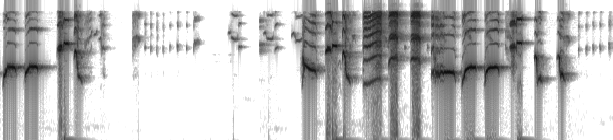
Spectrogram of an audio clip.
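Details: Orange-headed thrush song recorded in Indonesia: two clear whistled notes and a sharp chirp, nearly two seconds of faint ticks, then a dense loud volley of buzzy rasps, chirps and rising whistles.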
